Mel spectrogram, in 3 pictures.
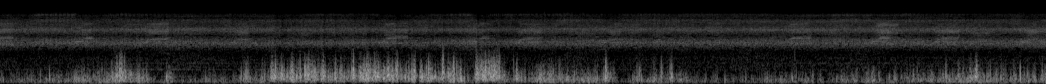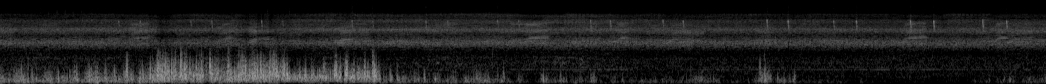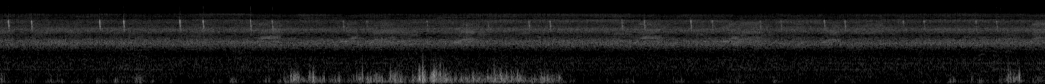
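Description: A chorus of Kuroiwa tsukutsuku cicadas (Meimuna kuroiwae) calling loudly and steadily, a high shrill drone in several layers. Two swells of lower rushing noise rise over it in the first half, each lasting about two seconds.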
